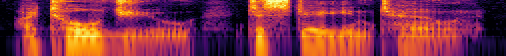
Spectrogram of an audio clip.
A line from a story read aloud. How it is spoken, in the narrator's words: he snarled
